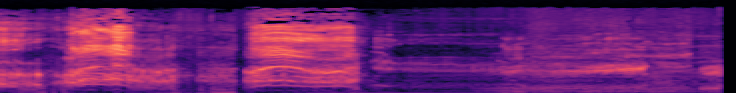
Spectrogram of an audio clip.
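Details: Krškopolje pig, the only surviving native Slovenian pig breed: two loud, rising-and-falling squeals in quick succession, followed by a quieter, drawn-out whining tone over a steady low hum.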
